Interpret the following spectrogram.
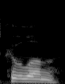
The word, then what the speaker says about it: Koulomb: Eric Way operates the News Koulomb YouTube channel. This charge point operator is pronounced the same, but the first letter is a K instead of a C.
